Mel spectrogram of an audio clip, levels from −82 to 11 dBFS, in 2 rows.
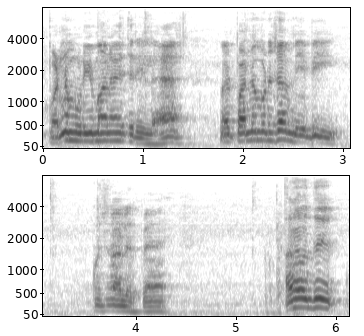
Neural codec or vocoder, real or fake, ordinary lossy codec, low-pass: codec, 16 kHz, 8 kbps, FreqCodec, larger model; fake; none; none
